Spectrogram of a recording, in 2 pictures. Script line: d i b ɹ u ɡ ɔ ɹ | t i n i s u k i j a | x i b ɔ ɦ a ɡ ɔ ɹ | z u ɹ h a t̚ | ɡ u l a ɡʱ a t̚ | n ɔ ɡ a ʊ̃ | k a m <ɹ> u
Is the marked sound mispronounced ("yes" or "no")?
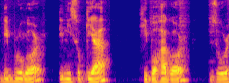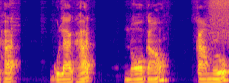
no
